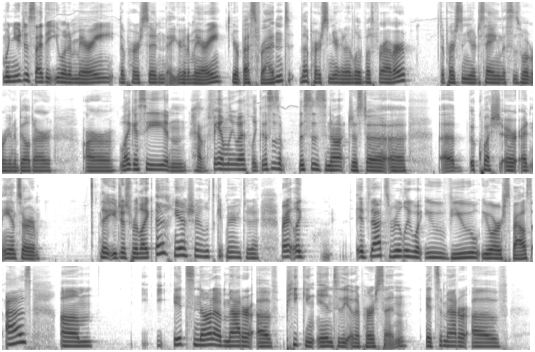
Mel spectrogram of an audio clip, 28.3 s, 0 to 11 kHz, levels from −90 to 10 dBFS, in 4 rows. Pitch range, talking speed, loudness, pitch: 145-195 Hz, 210 wpm, -19 LUFS, 165 Hz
